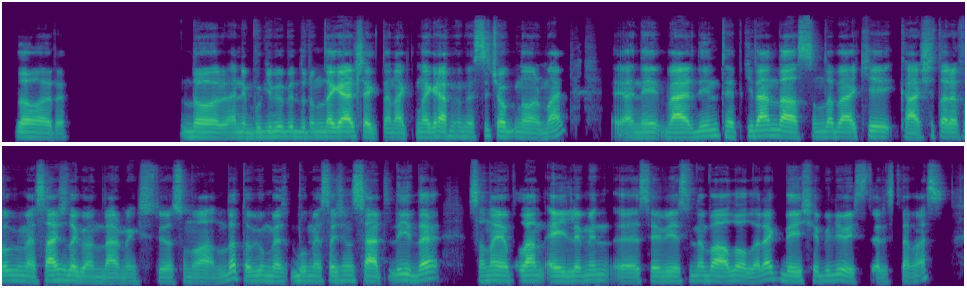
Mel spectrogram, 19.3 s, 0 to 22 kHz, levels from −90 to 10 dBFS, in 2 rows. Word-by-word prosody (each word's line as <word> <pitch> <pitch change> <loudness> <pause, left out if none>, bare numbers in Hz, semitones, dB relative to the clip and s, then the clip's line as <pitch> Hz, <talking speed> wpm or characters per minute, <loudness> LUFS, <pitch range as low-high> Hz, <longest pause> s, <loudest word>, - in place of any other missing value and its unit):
Doğru. 105 -3 -1 1.2
Doğru, 105 -2 0
hani, 100 -1 -4
bu 105 - -6
gibi 110 +1 -4
bir 110 -1 -6
durumda 110 +1 +1
gerçekten 110 -3 +5
aklına 100 +2 -1
gelmemesi 110 +2 +2
çok 115 -3 0
normal. 95 -4 -2 0.5
Eee, - - -4
hani, 105 +1 -2
verdiğin 100 +6 +4
tepkiden 125 +2 +1
de - - +5
aslında 105 +1 +3
belki 105 +2 0
karşı 95 0 +1
tarafa 105 +2 0
bir - - -9
mesaj 115 +2 +2
da 115 - +2
göndermek 90 -3 -4
istiyorsun 95 +1 -4
o - - -7
anda. 90 - -3
Tabii 110 -8 -5
bum 110 -1 -8 0.2
bu 105 +1 -8
mesajın 105 +1 -4
sertliği 110 +3 +1
de - - +3 0.3
sana 110 +3 -1
yapılan 115 0 +2
eylemin, 105 +3 +1
eee, 95 0 -3
seviyesine 105 +3 -3
bağlı 110 0 +2
olarak 100 +9 -1
değişebiliyor 110 +3 -2
ister 90 -1 -5
istemez 85 0 -4
105 Hz, 135 wpm, -23 LUFS, 100-115 Hz, 1.2 s, gerçekten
